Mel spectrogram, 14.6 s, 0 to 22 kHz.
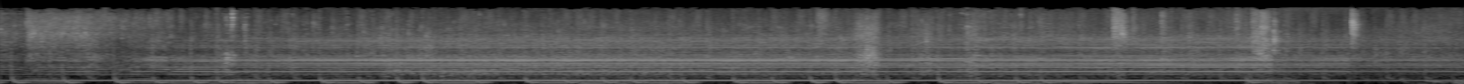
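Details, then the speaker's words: Well pump restarted at the breaker after a new pressure switch and gauge were fitted; a steady low motor hum with water moving as pressure slowly rises and the bladder tank (about 30 gallons) fills; set for 40–60 psi; running normally. "you can hear up in here in this well tank there's a big huge balloon in there it looks like a bladder and in that bladder it'll fill up probably hold about 30 gallons of water"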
